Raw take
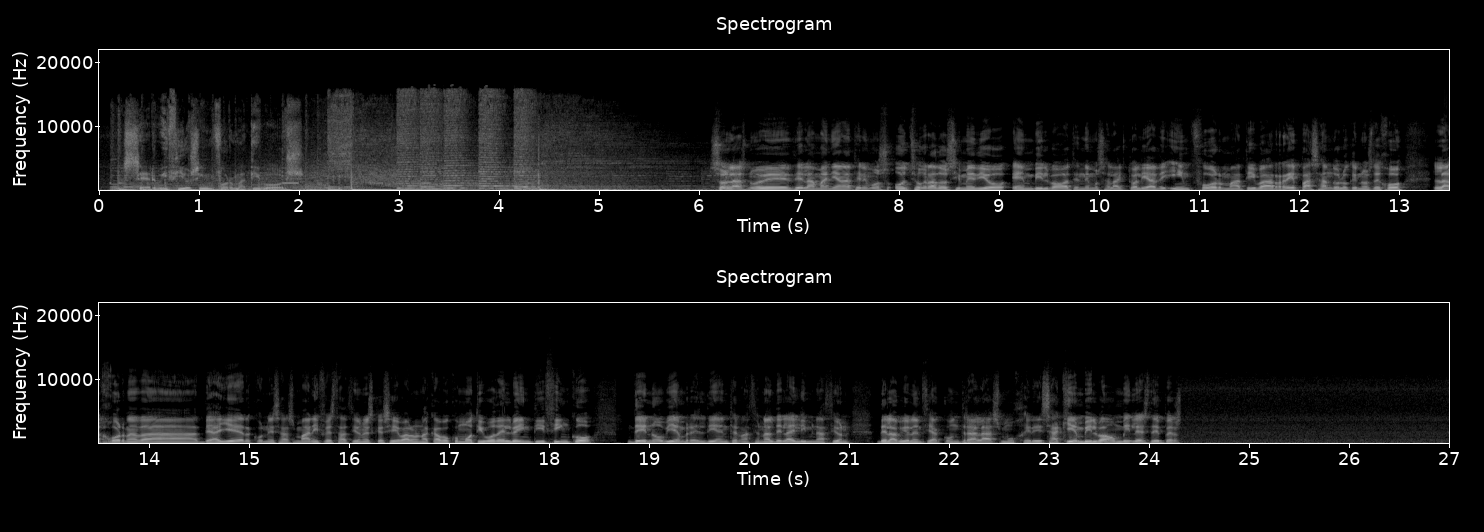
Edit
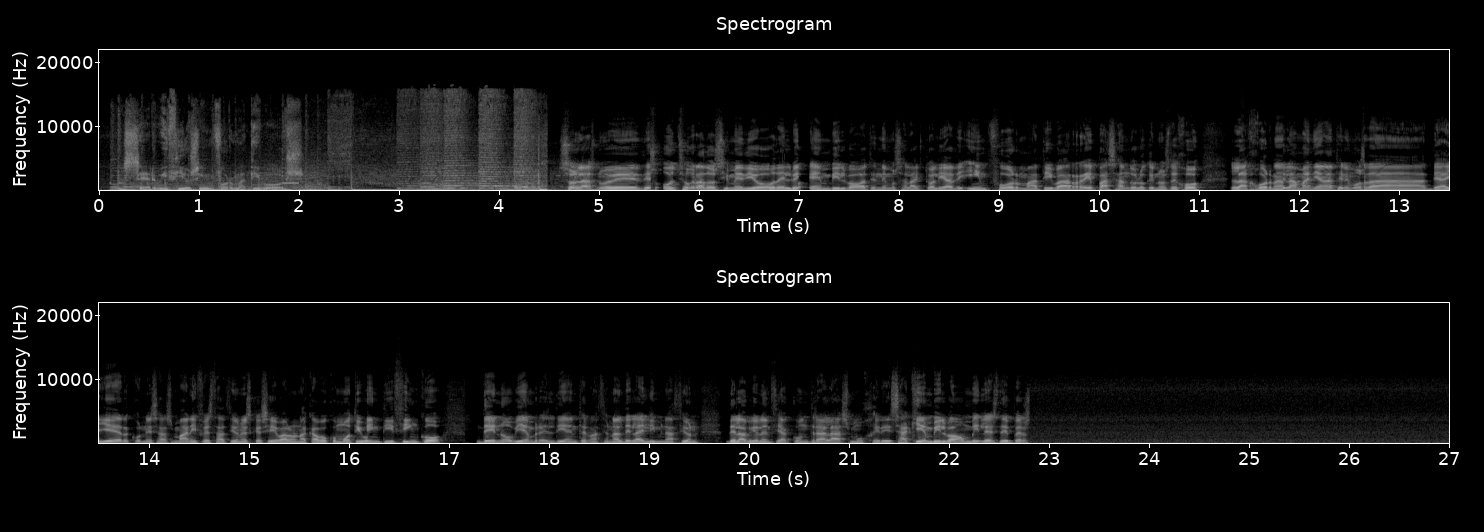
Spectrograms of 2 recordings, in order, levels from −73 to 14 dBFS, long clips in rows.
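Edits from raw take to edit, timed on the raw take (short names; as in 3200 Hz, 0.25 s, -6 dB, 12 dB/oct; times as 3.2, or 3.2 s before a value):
2.1–3.4 dip -8 dB, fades 0.25 s
4.49–6 cut
7.03–7.84 move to 13.88
17.41–17.7 move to 9.03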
